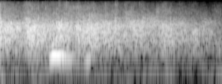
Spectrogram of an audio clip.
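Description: A crowd claps steadily in a dense, even wash of applause that holds at a moderate level throughout, with a brief vocal cheer rising near the start.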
